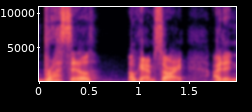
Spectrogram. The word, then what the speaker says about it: Brasil: boys we're going to Brazil I'm going to Brazil okay damn chicken Tiki Masala look good in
